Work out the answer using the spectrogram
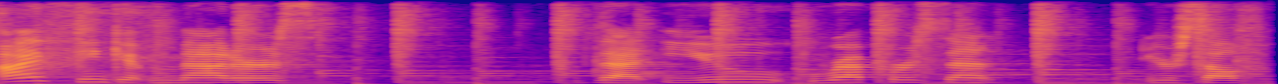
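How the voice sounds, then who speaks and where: A woman's voice: on the high side, steady tone, extremely slow. Reflective woman in her late thirties. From Southern California. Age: late 30s. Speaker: interviewee. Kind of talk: candid sit-down interview. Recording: music bed behind voice.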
